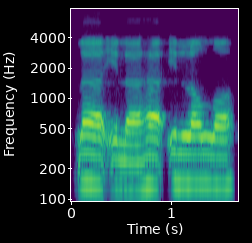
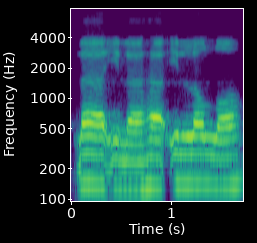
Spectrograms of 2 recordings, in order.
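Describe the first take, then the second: The two takes are said the same way.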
